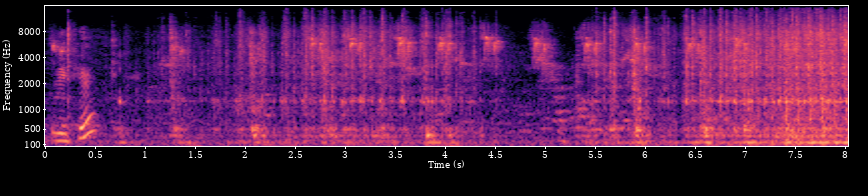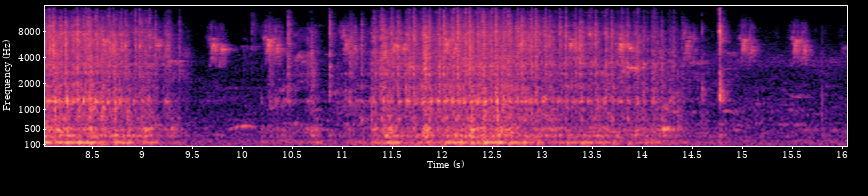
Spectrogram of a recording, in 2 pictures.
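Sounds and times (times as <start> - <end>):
sewing machine stitching: 1.0 - 4.4, 5.4 - 9.4, 10.3 - 14.6.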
